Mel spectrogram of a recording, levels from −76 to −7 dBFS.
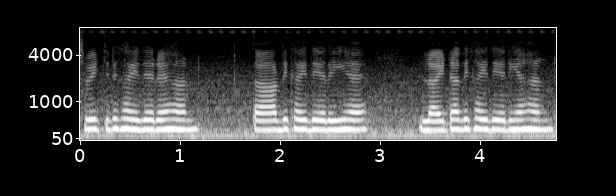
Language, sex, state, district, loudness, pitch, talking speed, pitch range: Punjabi, female, Punjab, Fazilka, -10 LUFS, 215 Hz, 190 wpm, 215-220 Hz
